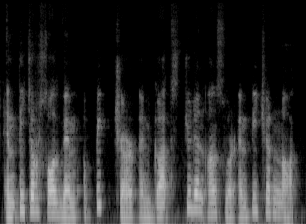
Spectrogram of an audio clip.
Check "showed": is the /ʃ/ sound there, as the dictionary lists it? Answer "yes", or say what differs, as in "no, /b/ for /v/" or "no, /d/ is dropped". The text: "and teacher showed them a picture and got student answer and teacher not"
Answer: no, /s/ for /ʃ/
